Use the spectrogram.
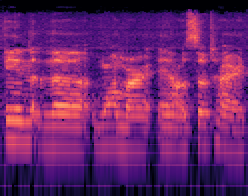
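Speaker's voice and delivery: ordinary talk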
